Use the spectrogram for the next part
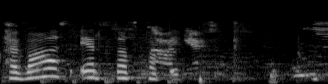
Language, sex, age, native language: Icelandic, male, 9, Icelandic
